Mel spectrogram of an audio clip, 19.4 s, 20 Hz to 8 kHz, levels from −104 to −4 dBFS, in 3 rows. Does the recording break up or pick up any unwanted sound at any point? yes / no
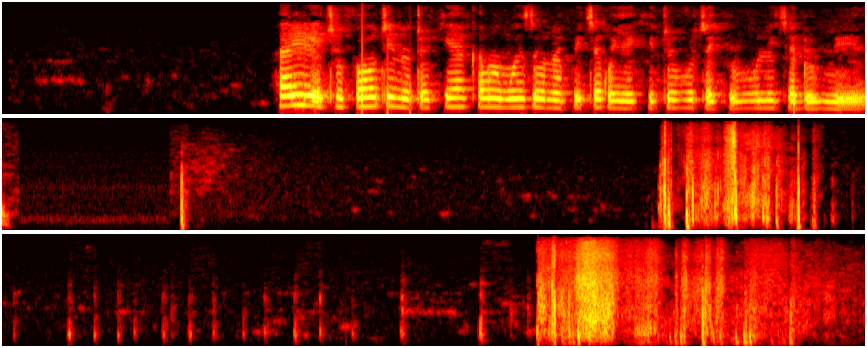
no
